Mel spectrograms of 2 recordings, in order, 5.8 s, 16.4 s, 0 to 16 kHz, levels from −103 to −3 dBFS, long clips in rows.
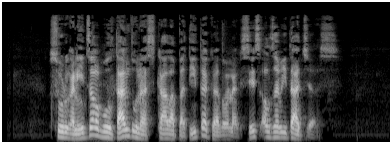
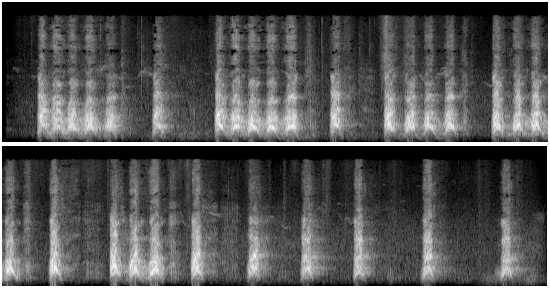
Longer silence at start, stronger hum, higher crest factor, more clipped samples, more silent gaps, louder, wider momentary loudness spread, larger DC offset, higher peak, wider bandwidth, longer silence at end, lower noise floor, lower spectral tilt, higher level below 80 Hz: first, 0.75 s vs 0.55 s; neither; first, 24 dB vs 18 dB; neither; neither; second, -29 LUFS vs -18 LUFS; first, 16 LU vs 9 LU; neither; second, -8 dBFS vs -2 dBFS; about the same, 11.5 kHz vs 11 kHz; first, 0.85 s vs 0.45 s; first, -81 dBFS vs -63 dBFS; about the same, -4.5 dB/octave vs -3.5 dB/octave; second, -80 dBFS vs -72 dBFS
